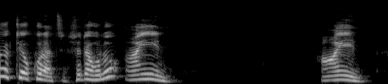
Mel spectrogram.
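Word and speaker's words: عين: তো এই হা আর আইন, এই দুটো অক্ষরের মাখরাজ একই জায়গা, সেটা হলো কি? হালাক বা কণ্ঠনালীর মধ্যখান হইতে, এই যে গলার এই মিডিল থেকে উচ্চারণ হয় এই আইন আর হা।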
